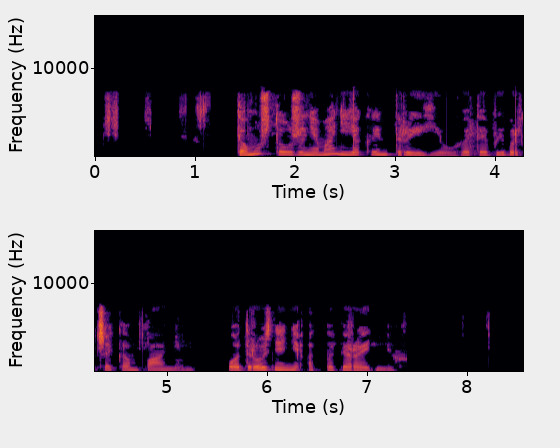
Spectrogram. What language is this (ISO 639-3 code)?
bel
